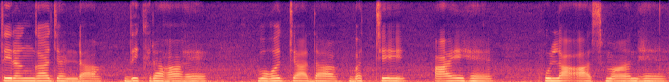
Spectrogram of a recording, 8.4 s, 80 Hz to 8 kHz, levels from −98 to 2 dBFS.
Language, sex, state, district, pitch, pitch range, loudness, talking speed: Hindi, female, Haryana, Charkhi Dadri, 225 Hz, 215-240 Hz, -16 LUFS, 95 wpm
